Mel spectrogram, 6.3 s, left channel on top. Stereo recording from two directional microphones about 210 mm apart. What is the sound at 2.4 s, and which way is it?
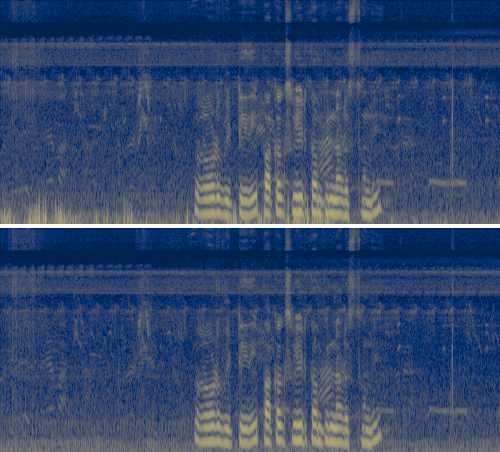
Speech, 5° left (ahead or behind).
